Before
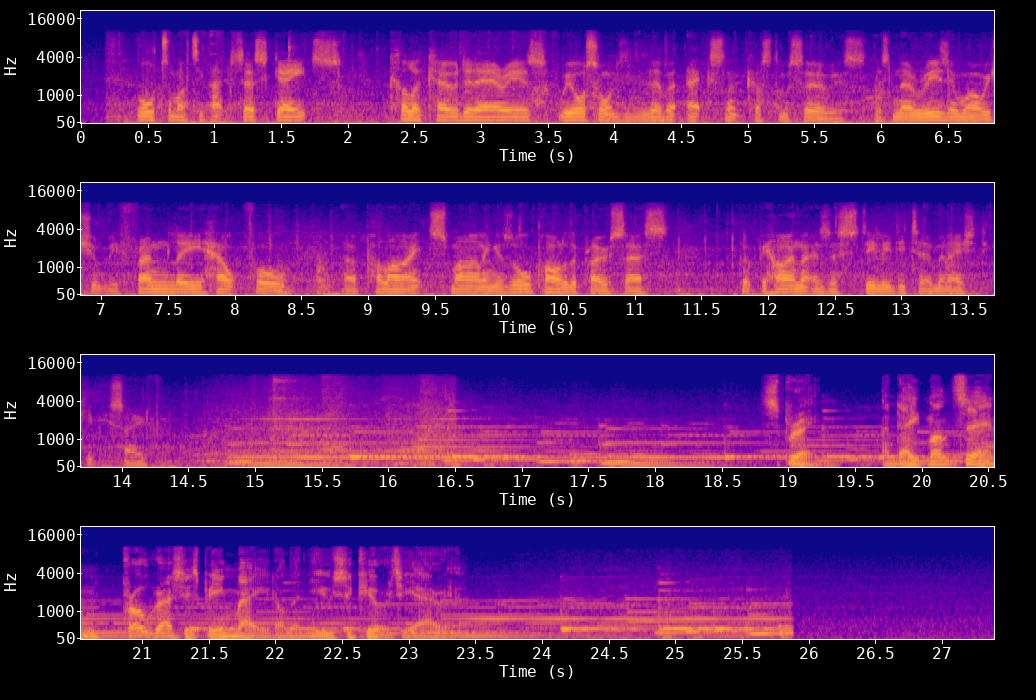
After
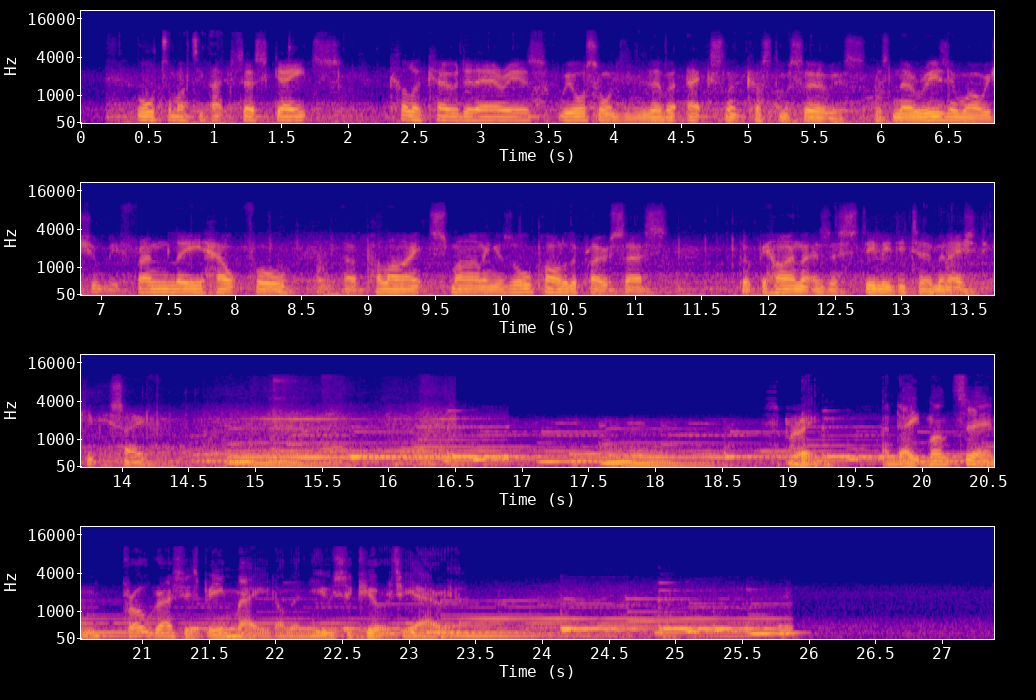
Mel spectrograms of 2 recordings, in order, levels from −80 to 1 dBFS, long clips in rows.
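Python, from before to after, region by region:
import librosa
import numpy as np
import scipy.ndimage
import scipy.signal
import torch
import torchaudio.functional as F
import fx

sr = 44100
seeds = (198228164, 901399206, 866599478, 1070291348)

y = fx.chain(x, sr, fx.comb(ms=1.6, depth=0.6),
    fx.tube_stage(drive_db=18.0, bias=0.4),
    fx.savgol(points=41), at=(16.9, 19.1))
y = fx.graphic_eq(y, sr, hz=(125, 250, 500, 1000, 2000, 4000, 8000), db=(6, 8, 7, -6, 7, -12, -5))
y = fx.rider(y, sr, range_db=10, speed_s=2.0)
y = fx.hum_notches(y, sr, base_hz=50, count=5)
y = F.gain(torch.from_numpy(y), -6.0).numpy()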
